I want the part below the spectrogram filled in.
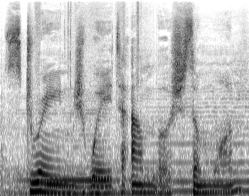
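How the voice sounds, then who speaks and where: A resolute video game heroine with a low voice. She talks directly, with a wry edge, over clearly audible music. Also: level tone, slow pace, full character voice. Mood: wry, challenging. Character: resolute, wry young heroine fighting alongside rebels. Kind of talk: video game dialogue acting.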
